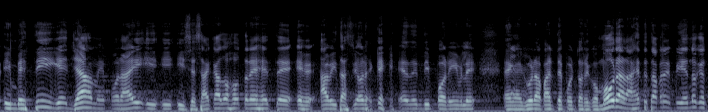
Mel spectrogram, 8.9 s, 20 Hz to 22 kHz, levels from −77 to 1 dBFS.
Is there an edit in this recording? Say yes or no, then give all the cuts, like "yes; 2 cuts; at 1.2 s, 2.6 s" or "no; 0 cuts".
no; 0 cuts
